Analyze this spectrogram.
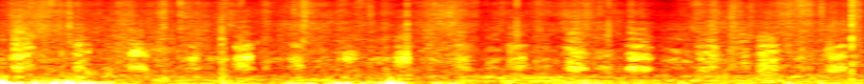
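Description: An English Springer Spaniel pants rapidly, short breathy huffs repeating about three times a second.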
